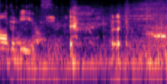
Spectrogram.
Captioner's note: laughs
